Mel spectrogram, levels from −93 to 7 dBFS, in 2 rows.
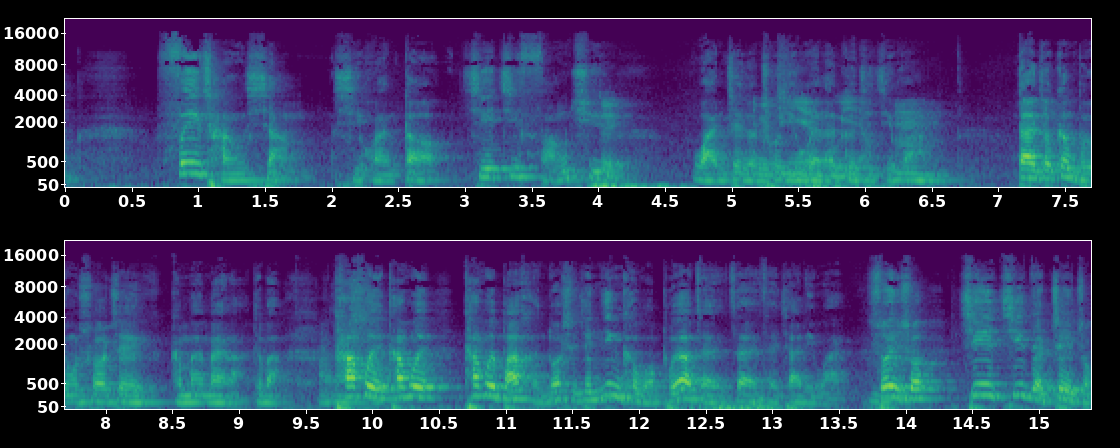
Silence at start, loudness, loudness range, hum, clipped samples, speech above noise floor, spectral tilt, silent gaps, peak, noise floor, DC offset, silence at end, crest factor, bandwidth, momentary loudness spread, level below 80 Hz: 0 s; -27 LUFS; 10 LU; none; under 0.1%; 27 dB; -5 dB/octave; none; -2 dBFS; -53 dBFS; under 0.1%; 0 s; 24 dB; 16 kHz; 16 LU; -44 dBFS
